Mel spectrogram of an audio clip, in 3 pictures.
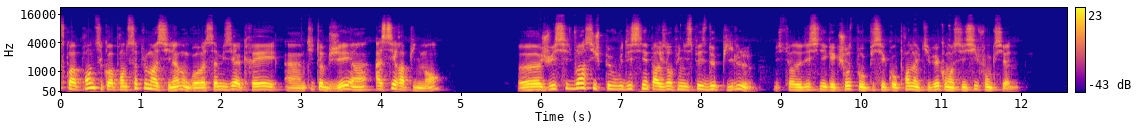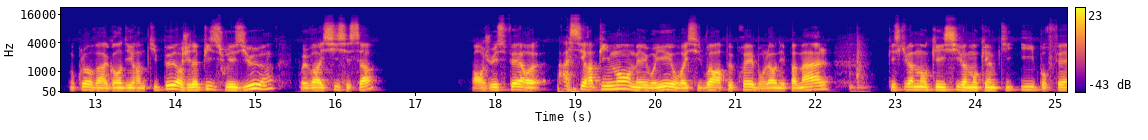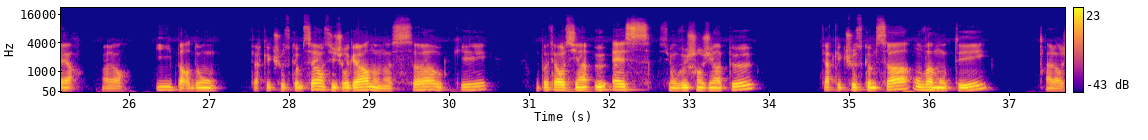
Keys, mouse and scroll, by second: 0.3 shift+a, 3.7-5.9 middle drag, 4.9 s, 7.2 Tab, 8.1-9.6 right drag, 9.4 ctrl+Tab, 11.0-12.9 right drag, 12.9-14.6 drag, 20.3-22.3 middle drag, 22.7-24.7 middle drag, 24.1 o, 26.0 i, 30.3-32.0 drag, 31.4 e, 34.6-37.7 drag.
